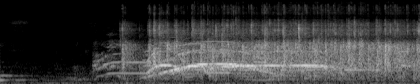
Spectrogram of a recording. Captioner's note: cheering and applause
